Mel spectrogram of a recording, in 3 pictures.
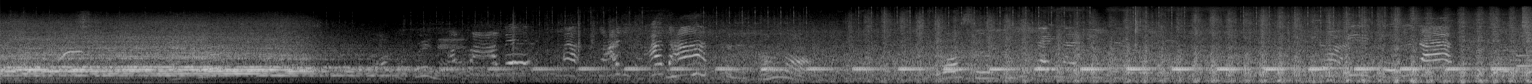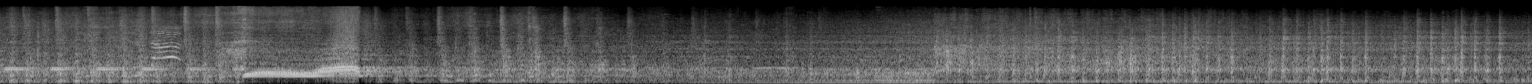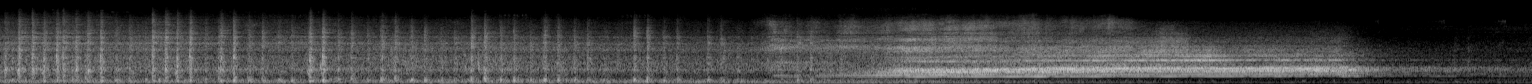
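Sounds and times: steam whistle: 0.0s - 4.1s, 17.6s - 19.4s, 38.3s - 45.1s
steam locomotive running past: 0.0s - 45.9s
level-crossing bell ringing: 5.1s - 17.1s.

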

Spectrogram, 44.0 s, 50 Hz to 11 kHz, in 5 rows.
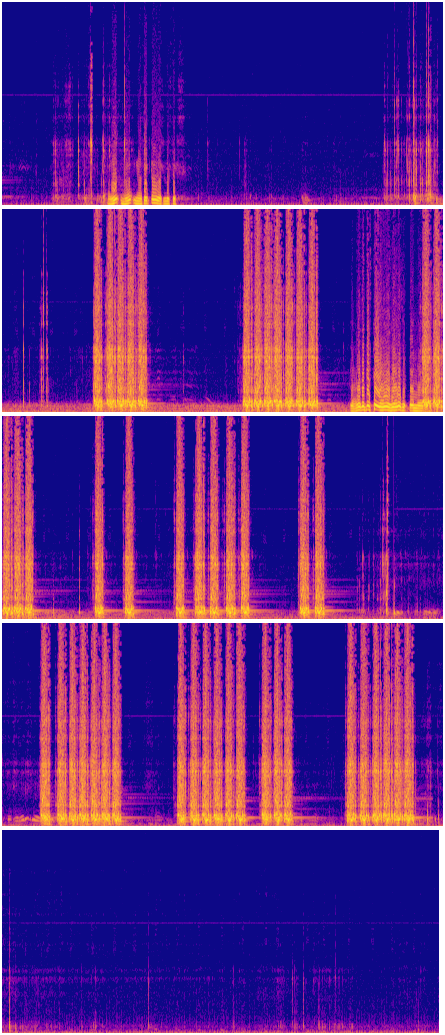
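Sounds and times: airsoft rifle firing: 10.4s - 12.5s, 13.5s - 15.4s, 17.1s - 18.8s, 19.4s - 22.9s, 23.6s - 25.4s, 27.2s - 29.2s, 29.9s - 32.6s, 33.3s - 35.1s.

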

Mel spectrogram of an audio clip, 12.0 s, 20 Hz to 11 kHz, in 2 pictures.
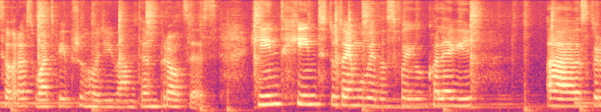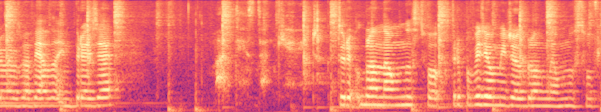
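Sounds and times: woman whispering: 8.2s - 9.4s.

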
